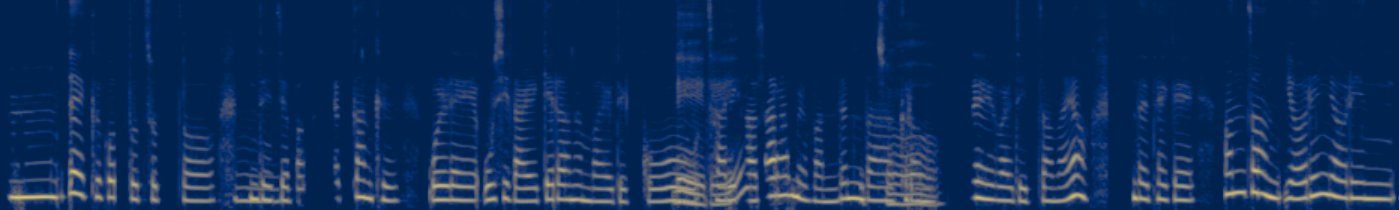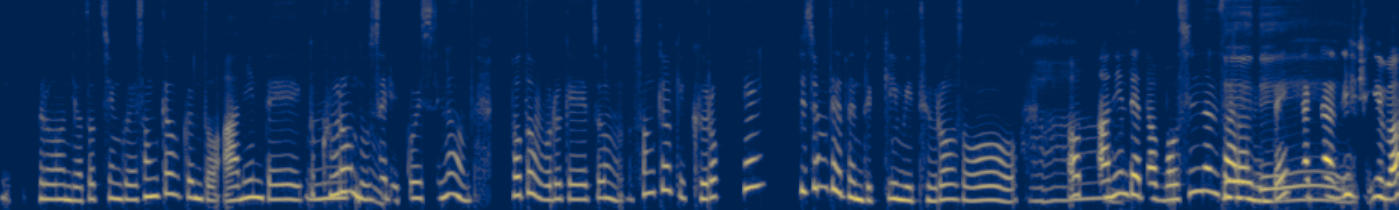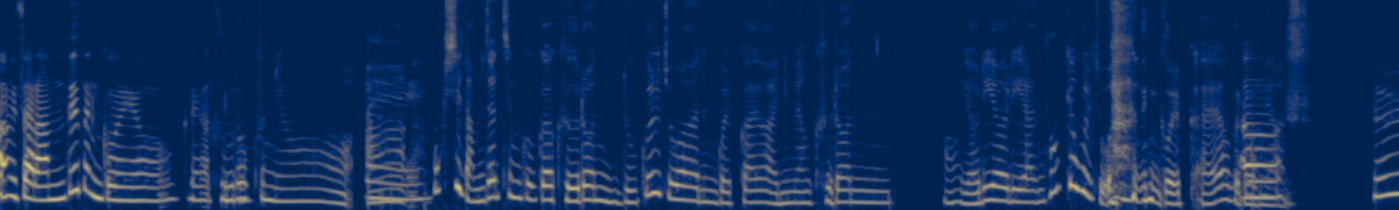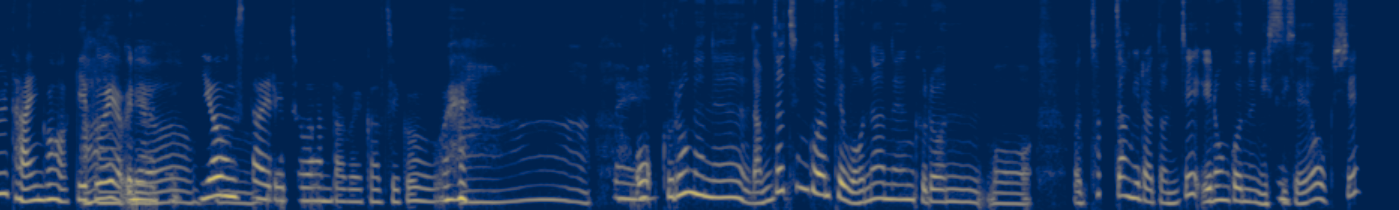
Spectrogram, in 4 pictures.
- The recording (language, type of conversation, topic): Korean, advice, 외모나 스타일로 자신을 표현할 때 어떤 점에서 고민이 생기나요?
- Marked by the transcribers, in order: static; tapping; other background noise; laughing while speaking: "좋아하는"; teeth sucking; laugh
